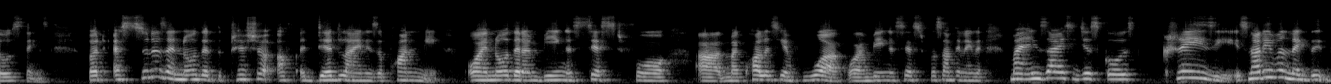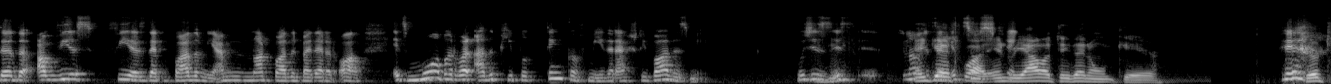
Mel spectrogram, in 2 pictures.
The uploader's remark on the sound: skype calls on this channel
